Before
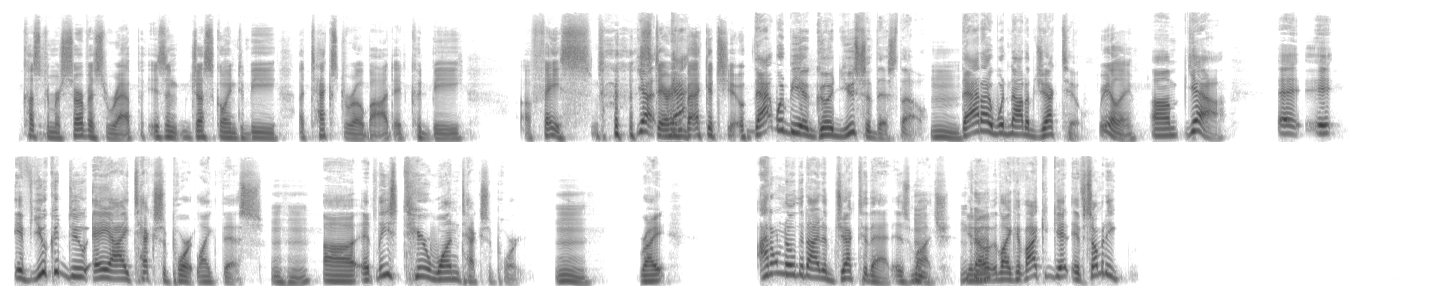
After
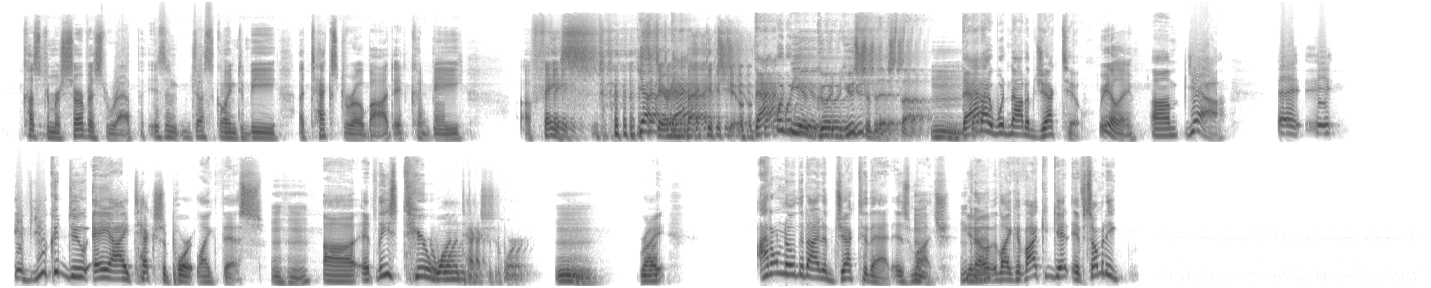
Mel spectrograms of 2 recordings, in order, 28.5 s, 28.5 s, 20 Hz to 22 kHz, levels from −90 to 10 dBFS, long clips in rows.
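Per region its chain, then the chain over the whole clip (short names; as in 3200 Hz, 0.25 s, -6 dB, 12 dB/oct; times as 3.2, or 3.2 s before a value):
0.99–2.23 half-wave gain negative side -3 dB + tube stage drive 27 dB, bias 0.25 + bell 3100 Hz -7.5 dB 2 oct
3.97–4.43 doubler 15 ms -13 dB + core saturation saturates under 730 Hz
5.31–9.87 notch 850 Hz, Q 11 + feedback echo 83 ms, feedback 32%, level -6 dB
11.78–14.76 compressor 2:1, threshold -26 dBFS + air absorption 150 m + overloaded stage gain 28.5 dB
15.47–16.2 air absorption 120 m + small resonant body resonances 210/430/2500 Hz, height 9 dB, ringing for 25 ms
18.49–20.82 LPF 1200 Hz 6 dB/oct + bell 270 Hz +7 dB 0.58 oct + feedback echo 62 ms, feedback 17%, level -4.5 dB
whole clip: HPF 150 Hz 12 dB/oct; compressor 2:1, threshold -28 dBFS; gain +5.5 dB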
